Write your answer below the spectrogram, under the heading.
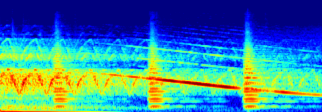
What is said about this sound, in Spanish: Están cerrando la calle, la sirena explota.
